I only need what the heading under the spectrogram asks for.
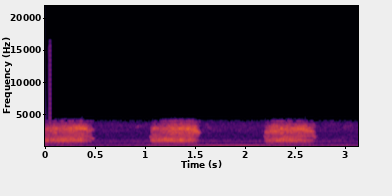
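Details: Barn owl (Tyto alba) at a nest site in spring, 29 March 2023, gives three harsh, hissing screeches, each about half a second long and about a second apart, over a low background hum.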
